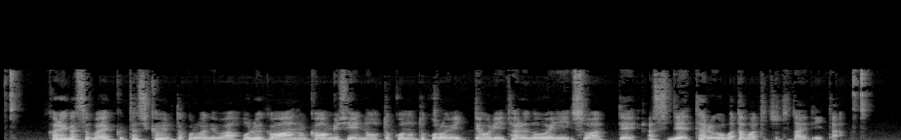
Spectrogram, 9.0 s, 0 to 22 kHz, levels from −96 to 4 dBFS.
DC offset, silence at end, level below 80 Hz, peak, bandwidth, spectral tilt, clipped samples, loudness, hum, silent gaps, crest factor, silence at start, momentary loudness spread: under 0.1%; 0.35 s; -58 dBFS; -6 dBFS; 11.5 kHz; -6.5 dB/octave; under 0.1%; -23 LUFS; none; none; 18 dB; 0.1 s; 10 LU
